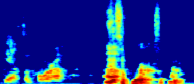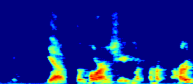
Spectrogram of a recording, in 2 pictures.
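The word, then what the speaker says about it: Zipporah: Well, anyway, so uh, Sephora, is that how you pronounce her name? Yeah, Sephora.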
